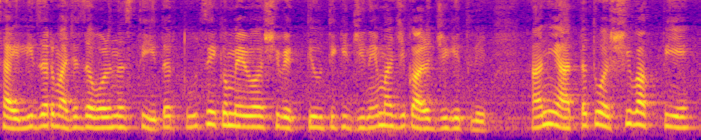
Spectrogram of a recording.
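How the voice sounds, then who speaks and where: A woman's voice: fairly low pitch, a little mellow, slight background noise, lightly acted. A woman voicing a tearful, protective sister-in-law in a serial recap, in a plain retelling voice.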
